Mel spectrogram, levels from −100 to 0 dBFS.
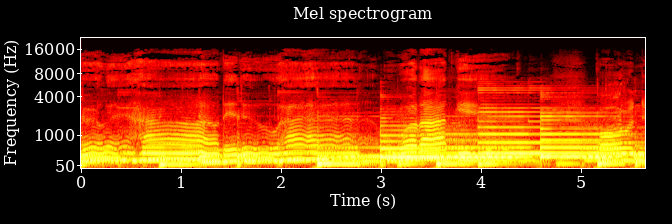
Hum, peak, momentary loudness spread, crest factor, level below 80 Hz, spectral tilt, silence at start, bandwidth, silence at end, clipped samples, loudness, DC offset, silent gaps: none; 0 dBFS; 6 LU; 14 dB; -34 dBFS; -8.5 dB/octave; 0 s; 12.5 kHz; 0 s; under 0.1%; -15 LUFS; 0.1%; none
